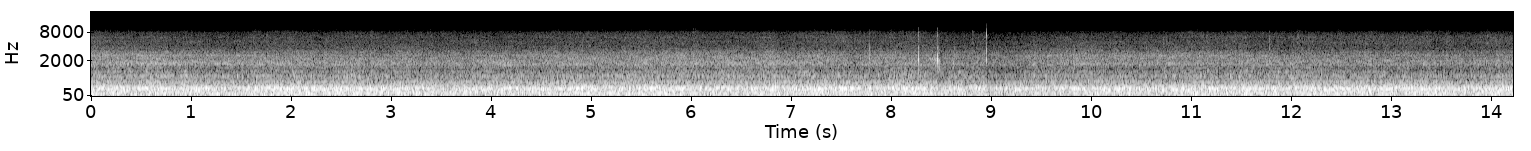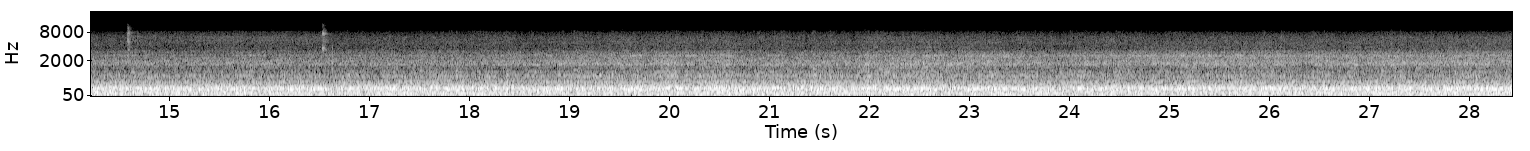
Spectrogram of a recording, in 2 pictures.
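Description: Steady running noise of an X31 Øresundståg electric multiple unit at speed, heard inside the driver's cab.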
